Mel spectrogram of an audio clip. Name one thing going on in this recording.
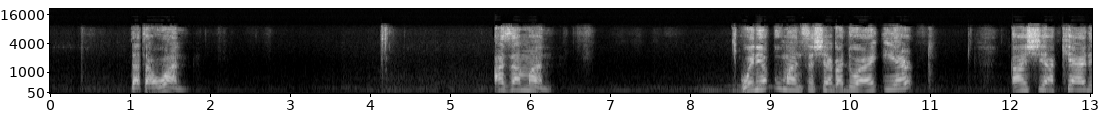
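A young man speaks with animation in short bursts, close to a phone microphone.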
